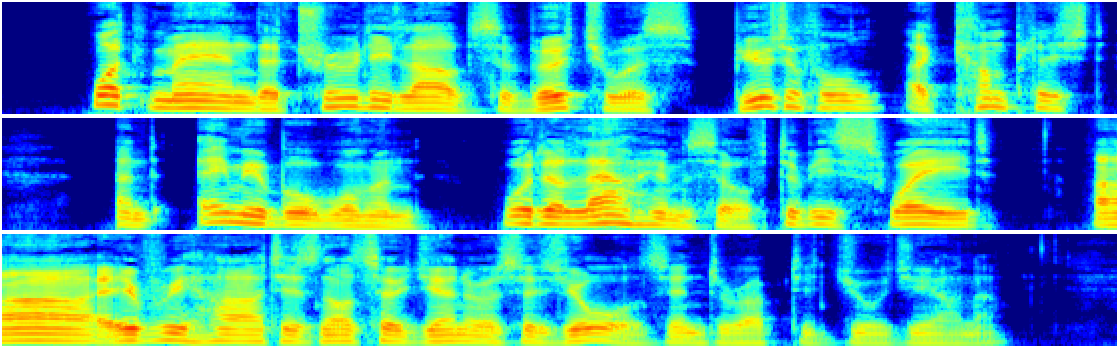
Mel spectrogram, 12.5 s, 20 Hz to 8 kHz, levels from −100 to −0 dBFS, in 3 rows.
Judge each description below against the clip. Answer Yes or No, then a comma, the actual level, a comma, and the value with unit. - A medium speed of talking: No, slow, 125 wpm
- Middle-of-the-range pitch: No, low, 125 Hz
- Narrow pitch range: No, average, 4.9 semitones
